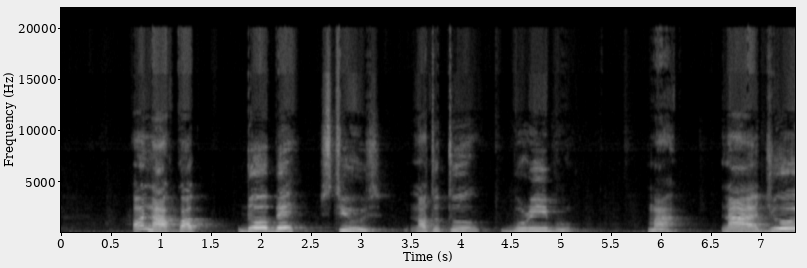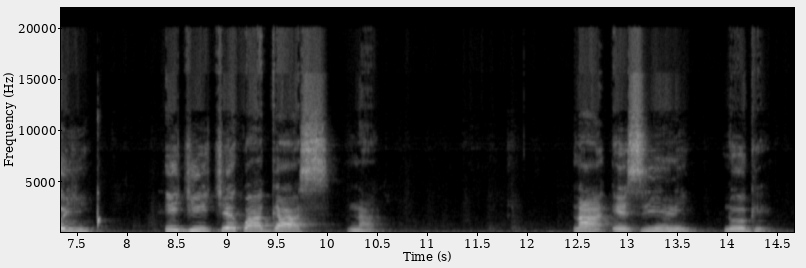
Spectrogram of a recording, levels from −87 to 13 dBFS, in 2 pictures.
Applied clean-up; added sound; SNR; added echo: none; none; none; none.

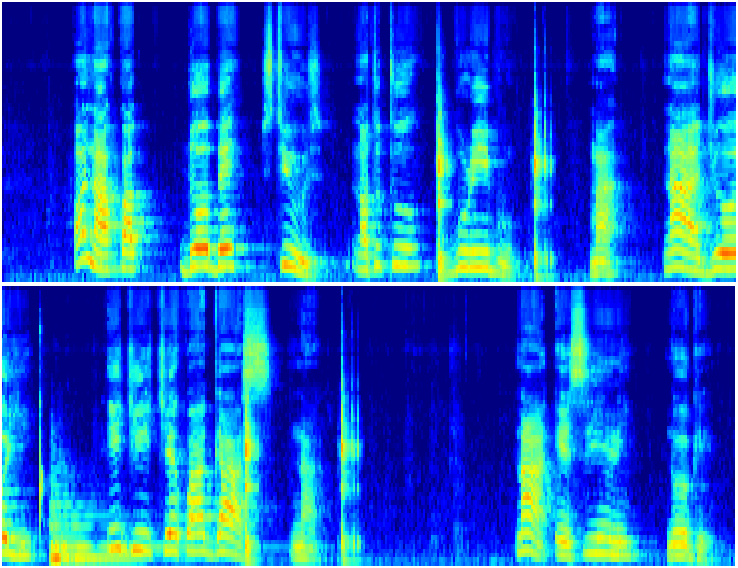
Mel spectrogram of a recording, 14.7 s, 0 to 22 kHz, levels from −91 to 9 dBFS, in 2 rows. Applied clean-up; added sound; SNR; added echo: none; Tick + Bowed string instrument; 4 dB; none.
